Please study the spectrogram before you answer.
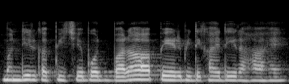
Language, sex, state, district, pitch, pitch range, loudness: Hindi, female, Arunachal Pradesh, Lower Dibang Valley, 195 Hz, 185-205 Hz, -16 LUFS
